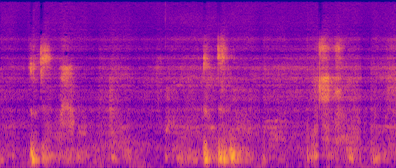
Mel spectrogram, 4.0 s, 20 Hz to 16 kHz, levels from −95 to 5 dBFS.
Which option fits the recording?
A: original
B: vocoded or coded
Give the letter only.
B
